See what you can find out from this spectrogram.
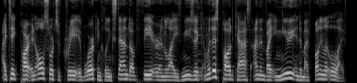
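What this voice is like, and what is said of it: Irish accent. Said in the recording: “You might be able to guess from my accent that I'm from Ireland”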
